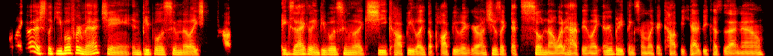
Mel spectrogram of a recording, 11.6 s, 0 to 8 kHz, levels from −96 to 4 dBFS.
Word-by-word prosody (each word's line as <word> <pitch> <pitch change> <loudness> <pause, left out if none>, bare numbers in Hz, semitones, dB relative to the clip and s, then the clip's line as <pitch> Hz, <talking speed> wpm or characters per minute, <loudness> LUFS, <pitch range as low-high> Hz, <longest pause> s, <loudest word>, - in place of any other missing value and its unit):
"Oh - - -23 0.2
my - - +3
gosh, 140 -4 +3
like, 135 0 +2
you 140 0 +7
both 160 +1 +4
are 160 - +6
matching." 110 - 0
And 100 -1 -2
people 105 0 0
assume 95 0 0
that, 85 - -1
like, 80 -1 -1
she - - +3 1.0
copied - - -11
exactly, 105 0 +1
and 90 - -2
people 100 -1 0
assume 95 +1 0
that, 90 - -1
like, 80 -1 -3
she 95 -1 +7
copied, 90 +3 -2
like, 85 0 -1
the - - -3
popular 80 -4 -3
girl. 80 -1 -2
And 85 - -5
she 100 - 0
was 95 - -2
like, - - -3
"That's - - -2
so 100 -2 +3
not 80 -4 -2
what 75 -1 0
happened. 75 -1 -1
Like, 75 +1 -3
everybody 95 0 0
thinks 85 -2 -6
I'm, 80 0 -5
like, 80 0 -5
a - - -2
copycat - - -2
because - - -6
of 85 - -5
that 75 0 +1
now." 80 +4 -3
95 Hz, 245 wpm, -24 LUFS, 80-105 Hz, 1.0 s, you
